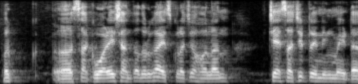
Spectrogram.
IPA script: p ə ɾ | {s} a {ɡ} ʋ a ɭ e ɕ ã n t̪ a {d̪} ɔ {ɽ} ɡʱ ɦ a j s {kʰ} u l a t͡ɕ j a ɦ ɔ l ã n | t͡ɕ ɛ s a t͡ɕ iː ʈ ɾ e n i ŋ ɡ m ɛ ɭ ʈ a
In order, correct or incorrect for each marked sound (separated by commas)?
correct, incorrect, correct, incorrect, incorrect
